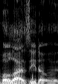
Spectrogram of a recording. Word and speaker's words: Holaezito: But anyway, I go by the name of Olazito. It's spelled H-O-L-A-E-Z-I-T-O, just in case you want to follow me on IG, Twitter, Snapchat.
